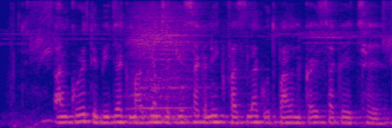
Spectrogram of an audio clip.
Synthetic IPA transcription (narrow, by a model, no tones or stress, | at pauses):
əŋkɾit̪bid͡ʒəkmad̪ʱjəmsə̃ɡiɾsəknikpʰəsilakut̪pad̪ənkəjsəkɛt̪̚t͡ʃʰɛ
